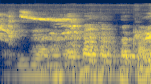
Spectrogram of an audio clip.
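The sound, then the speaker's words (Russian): Parakeets squawk and chatter outside the window in Vrindavan, a busy run of shrill, overlapping calls, continuing steadily through the brief moment. “Это попугайчики за окном.”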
